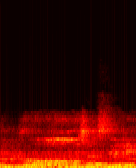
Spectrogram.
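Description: A woman singing a worship song into a microphone over sustained musical backing that holds steady tones beneath her voice.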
